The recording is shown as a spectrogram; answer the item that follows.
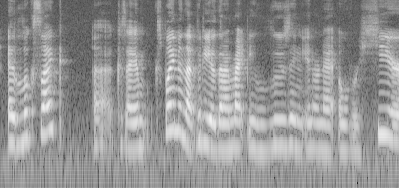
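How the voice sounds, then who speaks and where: A young woman chatting at home in a rambling vlog, full of fillers, her voice a little hoarse. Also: fairly high pitch, pushed and bright. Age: young adult. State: slightly hoarse, losing her voice. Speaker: YouTube singer. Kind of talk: casual vlog chat.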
